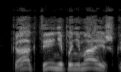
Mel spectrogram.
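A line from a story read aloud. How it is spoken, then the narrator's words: Shout. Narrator (Russian): крикнула она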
